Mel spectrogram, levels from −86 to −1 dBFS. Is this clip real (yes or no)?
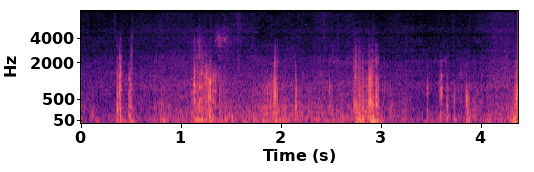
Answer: no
